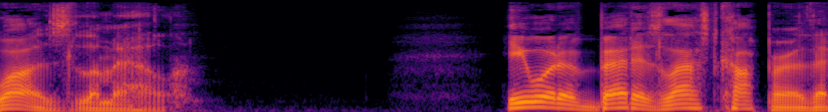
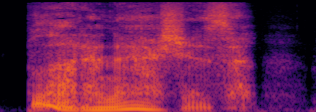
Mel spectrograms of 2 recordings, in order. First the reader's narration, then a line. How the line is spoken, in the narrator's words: Matt muttered, leaning disgustedly on his spear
